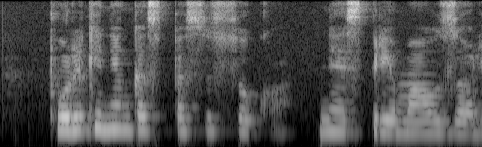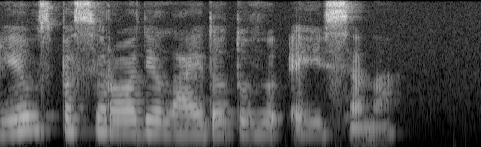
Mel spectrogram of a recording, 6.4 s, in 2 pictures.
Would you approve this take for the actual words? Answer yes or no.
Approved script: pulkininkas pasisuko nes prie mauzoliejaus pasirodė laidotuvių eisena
yes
